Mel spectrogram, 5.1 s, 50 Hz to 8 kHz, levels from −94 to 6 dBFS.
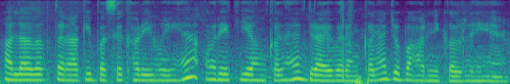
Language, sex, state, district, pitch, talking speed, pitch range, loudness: Hindi, female, Chandigarh, Chandigarh, 195 Hz, 245 wpm, 180-205 Hz, -17 LUFS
